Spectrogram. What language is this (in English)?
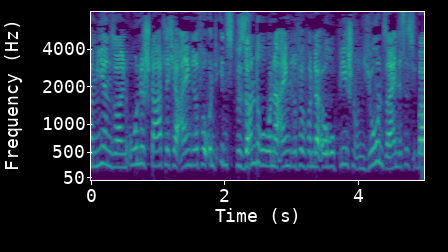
German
